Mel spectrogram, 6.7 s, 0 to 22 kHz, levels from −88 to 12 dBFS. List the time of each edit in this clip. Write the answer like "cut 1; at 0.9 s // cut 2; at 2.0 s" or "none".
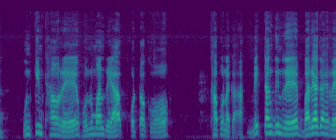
cut 1; at 5.0 s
